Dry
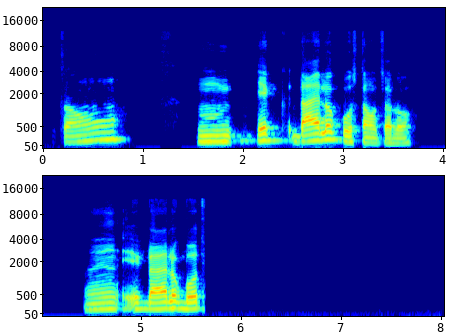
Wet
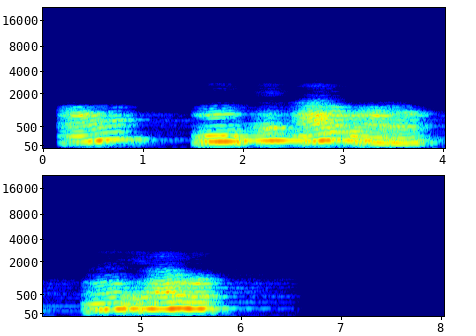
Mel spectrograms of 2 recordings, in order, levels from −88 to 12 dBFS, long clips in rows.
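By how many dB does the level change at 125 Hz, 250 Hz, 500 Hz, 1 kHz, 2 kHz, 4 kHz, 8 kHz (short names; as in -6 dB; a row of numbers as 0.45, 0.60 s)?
+12.0 dB, +4.5 dB, -5.0 dB, +1.0 dB, under -20 dB, under -40 dB, n/a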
